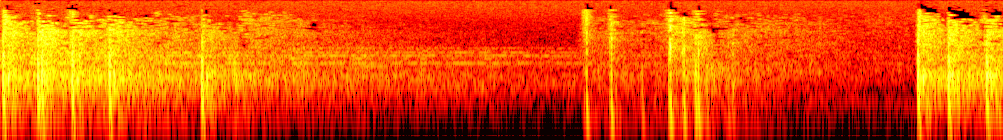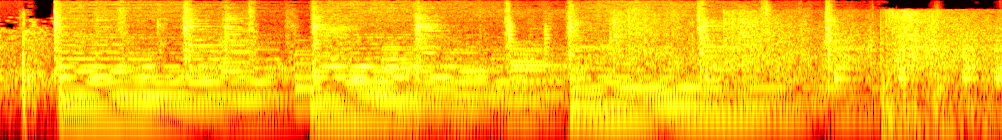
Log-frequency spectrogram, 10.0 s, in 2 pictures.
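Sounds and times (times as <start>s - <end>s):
background music: 5.3s - 10.0s
fireworks bangs: 9.4s - 10.0s.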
